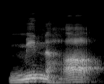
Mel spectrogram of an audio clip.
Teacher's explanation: نون ساکن کے بعد ہا حرف اظہار ہے، نون کو ظاہر کر کے ادا کریں گے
